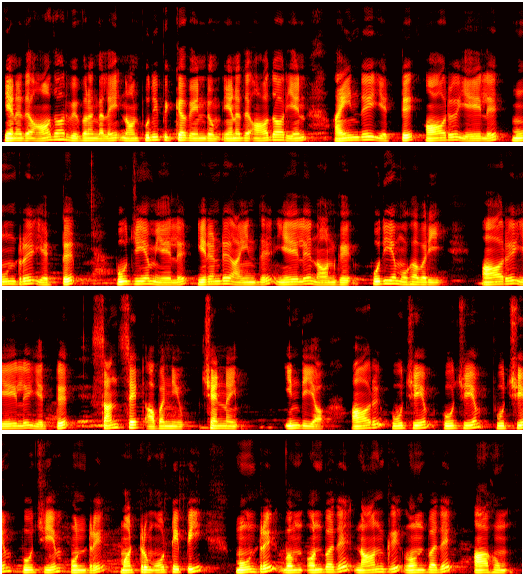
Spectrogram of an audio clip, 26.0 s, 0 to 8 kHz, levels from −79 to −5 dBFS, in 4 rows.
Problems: background sounds at intervals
